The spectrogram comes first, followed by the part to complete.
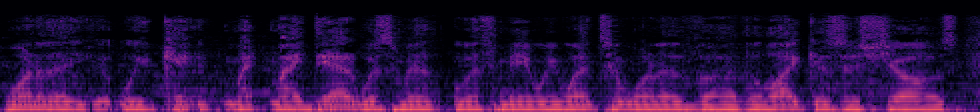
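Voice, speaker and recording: A man's voice: mid-range voice, fairly even intonation, normal speed, a little mellow. A man with a Chicago accent, an earnest attorney guest chatting casually on a radio show.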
